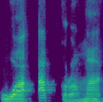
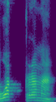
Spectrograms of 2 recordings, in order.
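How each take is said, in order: First: A glottal stop separates wa from akrama. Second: Wa runs straight into krama without a stop. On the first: The speaker calls it right. "Walaupun kita tambah waw wa akrama tetap dibaca" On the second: The speaker calls it wrong. "Jangan dibaca wakrama karena dia wa hamzah wasal"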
